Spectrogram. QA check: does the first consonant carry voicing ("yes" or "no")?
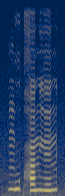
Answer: yes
